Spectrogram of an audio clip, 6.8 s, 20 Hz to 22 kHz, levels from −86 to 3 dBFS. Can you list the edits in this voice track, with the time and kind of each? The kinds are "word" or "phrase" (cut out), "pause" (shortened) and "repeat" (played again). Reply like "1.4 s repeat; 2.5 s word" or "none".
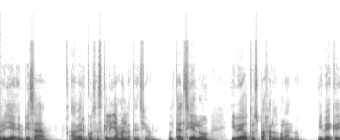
1.4 s word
